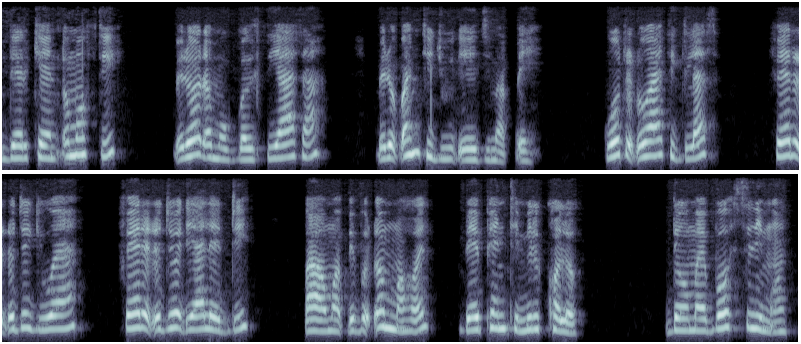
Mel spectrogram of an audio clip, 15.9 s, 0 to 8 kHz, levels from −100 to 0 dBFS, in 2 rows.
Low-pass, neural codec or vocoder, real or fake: 7.2 kHz; none; real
